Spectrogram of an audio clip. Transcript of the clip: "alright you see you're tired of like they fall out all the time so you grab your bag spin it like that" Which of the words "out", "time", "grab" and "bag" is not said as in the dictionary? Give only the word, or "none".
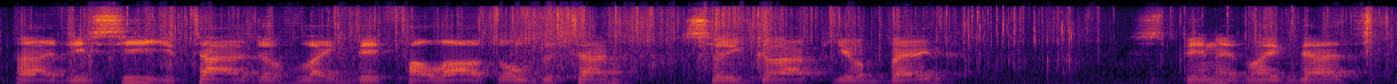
grab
